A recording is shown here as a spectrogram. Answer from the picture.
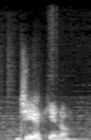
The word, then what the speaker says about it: Giacchino: You know, I hear about like people like Michael Giacchino. I don't know how to say his last name. – Giacchino.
